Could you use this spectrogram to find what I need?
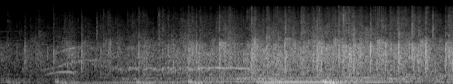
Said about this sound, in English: Thank you for the polite applause.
